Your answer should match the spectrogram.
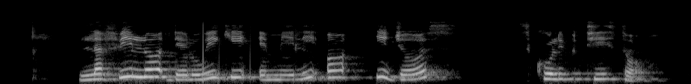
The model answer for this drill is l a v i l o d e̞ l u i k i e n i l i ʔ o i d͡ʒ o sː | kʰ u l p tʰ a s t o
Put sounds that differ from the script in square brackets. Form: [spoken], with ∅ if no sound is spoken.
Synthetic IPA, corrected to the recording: l a [f] i l o d e̞ l u i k i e [m] i l i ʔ o i d͡ʒ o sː | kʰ u l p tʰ [i] s t o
